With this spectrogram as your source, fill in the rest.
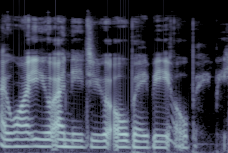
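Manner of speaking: mock passionate tone. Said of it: "How many times do I say that to you in that tone?".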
